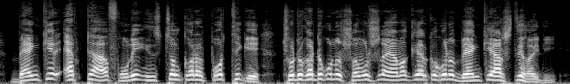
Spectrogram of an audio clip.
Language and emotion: Bengali, happy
